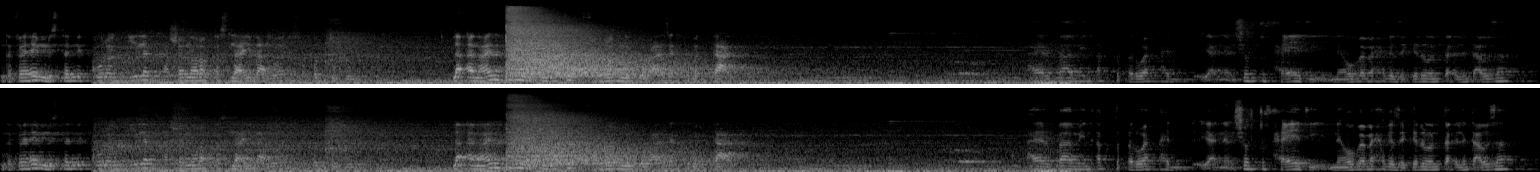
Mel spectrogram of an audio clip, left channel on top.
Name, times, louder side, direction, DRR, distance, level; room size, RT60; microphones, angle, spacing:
voice 1, 0.0-3.6 4.5-7.4, left 2 dB, 35° left, 7 dB, 0.6 m, -36 dB
sound 1, 0.9-10.7, right 1 dB, 20° right, 0.8 m, -40 dB
sound 2, 5.1-7.9, left 5 dB, 85° left, 0.6 m, -32 dB
voice 2, 10.3-15.1, right 4 dB, 50° right, 9 dB, 0.4 m, -43 dB
10.5 x 9.6 x 2.4 m, 1.3 s
head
